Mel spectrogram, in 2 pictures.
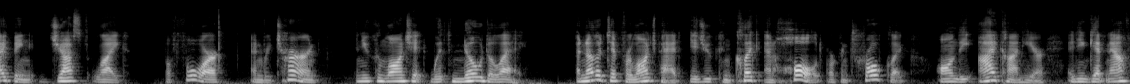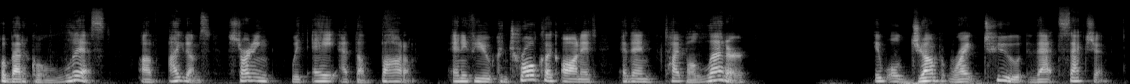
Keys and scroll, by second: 0.6 c, 2.1 Return, 19.3 c, 22.4 Down.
